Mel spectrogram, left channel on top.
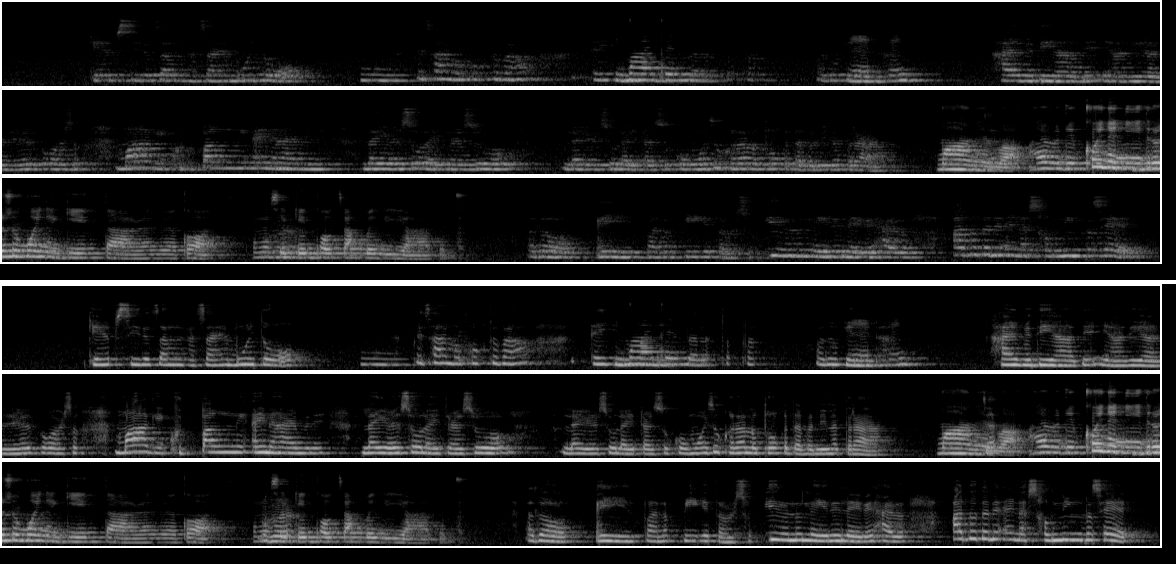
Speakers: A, on the right (about 20°); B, on the right (about 80°).
A: ꯀꯦ ꯑꯦꯐ ꯁꯤꯗ ꯆꯪꯉꯒ ꯆꯥꯏ ꯃꯣꯏꯗꯣ
B: ꯎꯝ
A: ꯄꯩꯁꯥ ꯂꯧꯊꯣꯛ ꯑ ꯑꯩꯒꯤ
B: ꯏꯃꯥ
A: ꯅꯨꯄꯥꯅ
B: ꯏꯕꯦꯝꯃ
A: ꯉꯥꯛꯇ ꯂꯇꯣꯞꯄ ꯑꯗꯨꯒꯤꯅꯤꯗ
B: ꯎꯝ ꯎꯝ
A: ꯍꯥꯏꯕꯗꯤ ꯌꯥꯗꯤ ꯌꯥꯗꯤ ꯌꯥꯗ꯭ꯔꯦ ꯑꯧ ꯑꯣꯏꯔꯁꯨ꯫ ꯃꯥꯒꯤ ꯈꯨꯠꯄꯪꯅꯤ ꯑꯩꯅ ꯍꯥꯏꯕꯅꯦ ꯂꯩꯔꯁꯨ ꯂꯩꯇ꯭ꯔꯁꯨ꯫ ꯂꯩꯔꯁꯨ ꯂꯩꯇ꯭ꯔꯁꯨ ꯀꯣ ꯃꯣꯏꯁꯨ ꯈꯔ ꯂꯧꯊꯣꯛꯀꯗꯕꯅꯤ ꯅꯠꯇ꯭ꯔꯥ꯫
B: ꯃꯥꯅꯦꯕ
A: ꯆꯠ
B: ꯍꯥꯏꯕꯗꯤ ꯑꯩꯈꯣꯏꯅ ꯅꯤꯗ꯭ꯔꯁꯨ ꯃꯣꯏꯅ ꯒꯦꯟ ꯇꯥꯔꯒꯀꯣ ꯈꯔ
A: ꯍꯣꯏ
B: ꯁꯦꯀꯦꯟ ꯊꯣꯠ ꯆꯥꯡꯕꯗꯤ ꯌꯥꯕꯅꯤ꯫
A: ꯑꯗꯣ ꯑꯩ ꯅꯨꯄꯥꯅ ꯄꯤꯒꯦ ꯇꯧꯔꯁꯨ ꯄꯤꯔꯨꯅꯨ ꯂꯩꯔꯦ ꯂꯩꯔꯦ ꯍꯥꯏꯕꯣ ꯑꯗꯨꯗꯅꯦ ꯑꯩꯅ ꯁꯧꯅꯤꯡꯕꯁꯦ꯫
